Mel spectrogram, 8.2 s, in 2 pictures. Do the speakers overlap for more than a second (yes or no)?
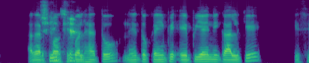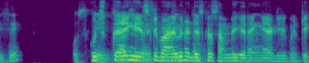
yes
